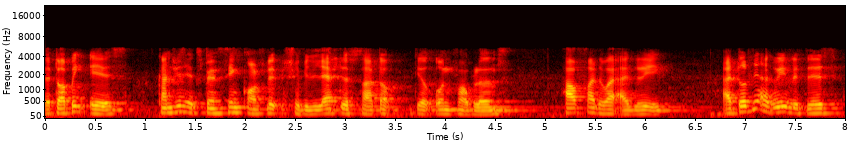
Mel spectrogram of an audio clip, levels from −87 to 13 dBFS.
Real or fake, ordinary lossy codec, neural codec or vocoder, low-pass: fake; none; codec, 16 kHz, 4 kbps, X-Codec, HuBERT features, trained on balanced general audio; 5.4 kHz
